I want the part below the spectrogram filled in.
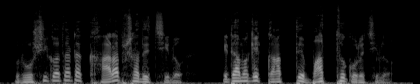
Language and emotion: Bengali, disgusted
